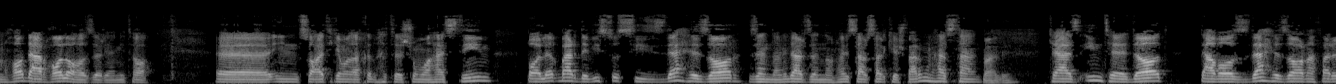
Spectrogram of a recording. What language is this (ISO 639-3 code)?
fas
